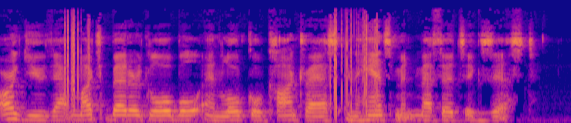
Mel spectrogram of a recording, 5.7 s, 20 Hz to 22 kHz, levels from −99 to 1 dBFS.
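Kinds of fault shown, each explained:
Cable scratch noise: Twice in this speech clip there's a burst of dense, ragged crackle riding over the talking, roughly as loud as the speech itself, first from 0.64 to 0.90 s, just before "better global and local", then again from 3.30 to 3.81 s. That rough, rustly texture most likely comes from a worn cable, plug or control being moved, so its contact resistance jumps around and spits noise into the signal.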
